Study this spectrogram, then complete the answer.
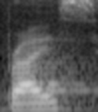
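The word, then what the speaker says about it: Braess: You called it's B-R-A-E-S-S, how do you say it? It's actually a friend of mine. He's a German mathematician, Dietrich Bryce.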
